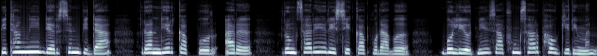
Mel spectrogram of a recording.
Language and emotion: Bodo, neutral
